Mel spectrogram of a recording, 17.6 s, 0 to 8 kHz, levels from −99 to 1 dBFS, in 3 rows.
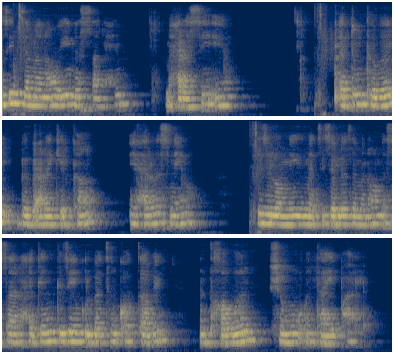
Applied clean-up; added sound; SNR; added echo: neural separator model SepFormer DNS4.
